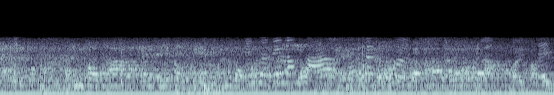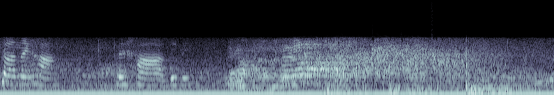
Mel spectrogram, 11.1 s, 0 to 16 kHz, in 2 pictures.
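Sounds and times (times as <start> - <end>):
players' voices echoing: 0.0 - 5.8.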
